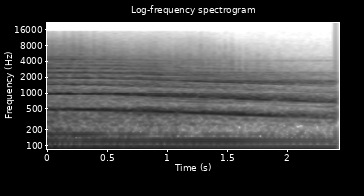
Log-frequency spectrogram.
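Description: Electric guitar holding one note and sliding it slowly down in pitch, over a sustained low bass note, the sound gradually fading.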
